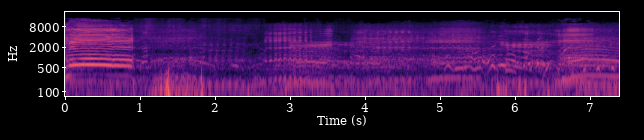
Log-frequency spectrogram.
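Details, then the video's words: A chorus of Icelandic sheep: a loud harmonic bleat opens, followed by overlapping lower and wavering bleats from several animals with hardly a pause, the flock calling steadily throughout. "Íslenskar sauðkindur jarma í kór"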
